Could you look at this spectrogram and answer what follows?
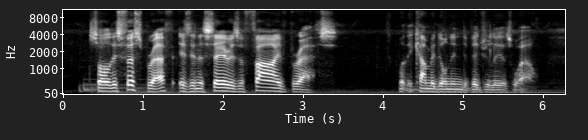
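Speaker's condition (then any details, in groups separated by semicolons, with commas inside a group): No condition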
